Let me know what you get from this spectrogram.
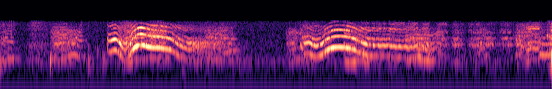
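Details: Whimpers from newborn puppy Lady, all white with an eye patch, as her mother Brandy licks her. Two drawn-out, wavering cries each swoop up then down, about two seconds apart, while a woman encourages the mother in the background.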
